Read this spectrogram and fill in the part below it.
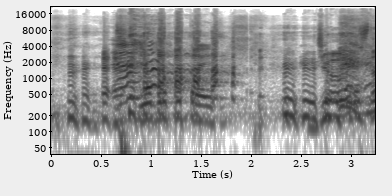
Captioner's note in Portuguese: risadas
